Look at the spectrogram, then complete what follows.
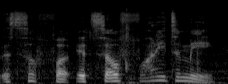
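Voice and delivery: ordinary talk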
